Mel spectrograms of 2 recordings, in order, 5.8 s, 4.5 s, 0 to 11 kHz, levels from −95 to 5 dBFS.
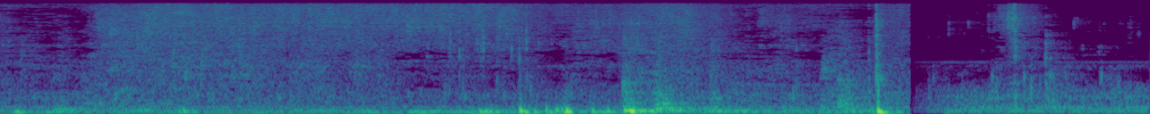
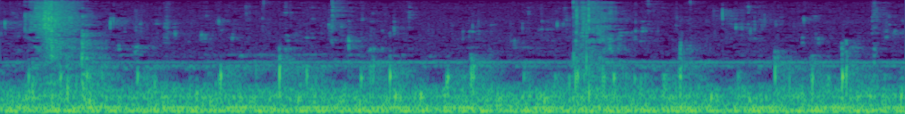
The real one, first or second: first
